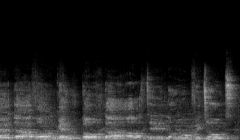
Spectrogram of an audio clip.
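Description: A man singing held notes to acoustic guitar accompaniment.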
